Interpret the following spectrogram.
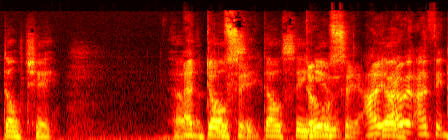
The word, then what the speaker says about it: Dulce: Dulce. I think Dulce, because that's how it's said Dulce in Latin.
